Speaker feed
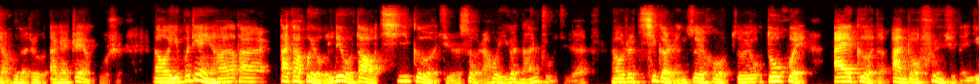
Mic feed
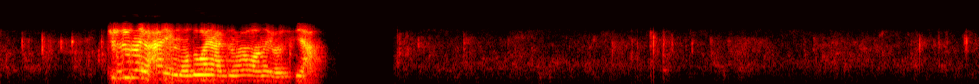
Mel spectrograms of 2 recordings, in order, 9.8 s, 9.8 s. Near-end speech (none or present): present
